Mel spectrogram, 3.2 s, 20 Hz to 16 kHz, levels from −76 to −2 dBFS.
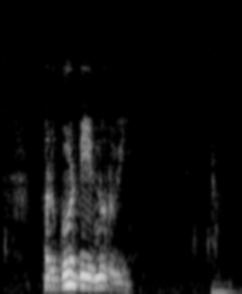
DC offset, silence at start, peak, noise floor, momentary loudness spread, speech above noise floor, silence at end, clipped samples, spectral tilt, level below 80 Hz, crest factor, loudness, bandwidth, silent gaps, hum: under 0.1%; 0.6 s; -6 dBFS; -72 dBFS; 18 LU; 52 dB; 0.3 s; under 0.1%; -8.5 dB/octave; -52 dBFS; 18 dB; -21 LUFS; 7.2 kHz; none; none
